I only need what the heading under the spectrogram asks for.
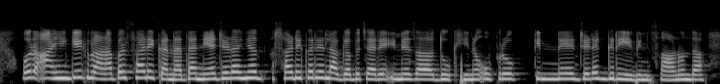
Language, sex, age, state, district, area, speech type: Dogri, female, 18-30, Jammu and Kashmir, Kathua, rural, spontaneous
